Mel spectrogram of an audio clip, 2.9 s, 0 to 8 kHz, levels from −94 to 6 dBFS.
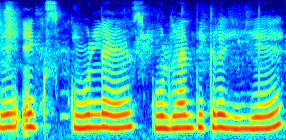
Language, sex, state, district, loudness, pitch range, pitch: Hindi, female, Chhattisgarh, Kabirdham, -13 LUFS, 265-285 Hz, 275 Hz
